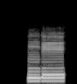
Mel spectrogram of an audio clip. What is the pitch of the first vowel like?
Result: low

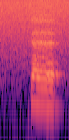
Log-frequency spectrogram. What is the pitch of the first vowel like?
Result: low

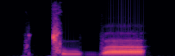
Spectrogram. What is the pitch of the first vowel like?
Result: falling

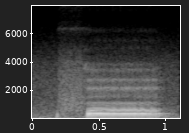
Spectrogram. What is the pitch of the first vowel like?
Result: low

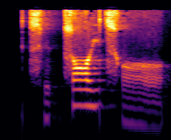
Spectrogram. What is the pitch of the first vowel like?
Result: rising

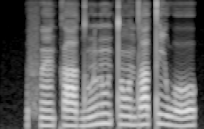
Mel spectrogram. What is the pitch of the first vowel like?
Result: low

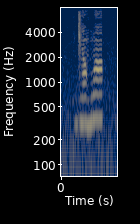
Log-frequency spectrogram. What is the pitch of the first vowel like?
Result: low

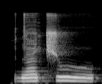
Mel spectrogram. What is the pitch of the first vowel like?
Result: high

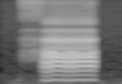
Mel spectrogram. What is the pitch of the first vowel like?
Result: high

